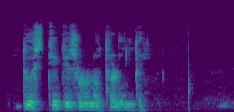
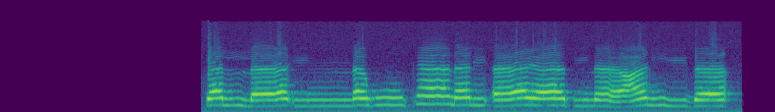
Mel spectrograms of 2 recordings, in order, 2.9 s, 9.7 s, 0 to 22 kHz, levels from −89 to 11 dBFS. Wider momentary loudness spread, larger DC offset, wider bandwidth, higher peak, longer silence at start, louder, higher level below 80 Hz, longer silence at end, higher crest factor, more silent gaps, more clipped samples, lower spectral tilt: second, 10 LU vs 14 LU; second, under 0.1% vs 0.7%; first, 9.8 kHz vs 5.4 kHz; second, -12 dBFS vs 0 dBFS; second, 0.2 s vs 2.6 s; second, -27 LUFS vs -10 LUFS; second, -64 dBFS vs -52 dBFS; second, 0.15 s vs 0.55 s; about the same, 16 dB vs 12 dB; neither; neither; second, -4 dB/octave vs -6.5 dB/octave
